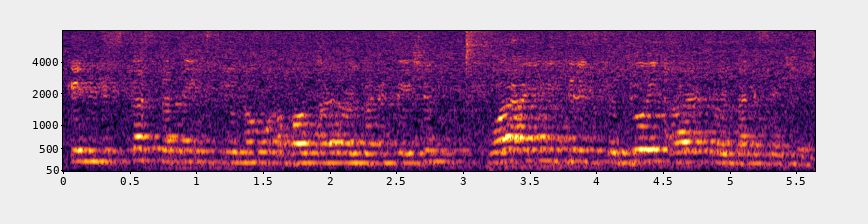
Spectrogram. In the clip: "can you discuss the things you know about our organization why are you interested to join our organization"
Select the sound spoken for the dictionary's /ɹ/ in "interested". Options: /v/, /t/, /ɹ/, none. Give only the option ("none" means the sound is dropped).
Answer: none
